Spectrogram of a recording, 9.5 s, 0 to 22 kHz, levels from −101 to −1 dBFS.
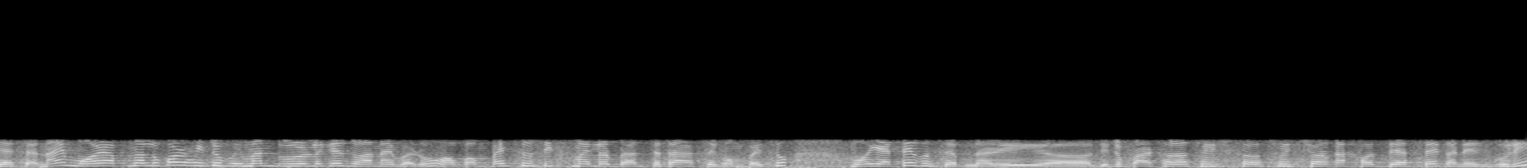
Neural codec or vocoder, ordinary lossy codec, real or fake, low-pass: none; none; real; 3.6 kHz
